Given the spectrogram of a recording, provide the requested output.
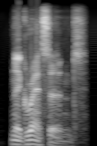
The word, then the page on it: Nigrescent: British English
